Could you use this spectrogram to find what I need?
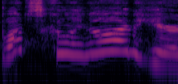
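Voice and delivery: shocked, breathless, very high-pitched gasp. Reading a fan story aloud, the princess asks what he means: gasping. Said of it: "she gasped".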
